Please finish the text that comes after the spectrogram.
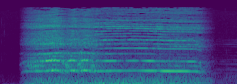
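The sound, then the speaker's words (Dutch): A rooster crows once, loud, a single sustained cock-a-doodle-doo lasting about two seconds with a strained, harmonic-rich tone, then stops abruptly. “En de uwe zou ook naar de hanenkloten zijn als u gewekt werd door dit.”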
